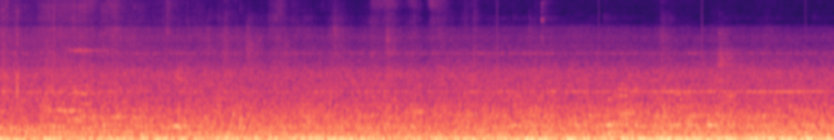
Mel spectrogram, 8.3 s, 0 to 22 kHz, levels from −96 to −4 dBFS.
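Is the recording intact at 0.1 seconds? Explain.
Yes, the audio is intact at 0.1 s, with no fault audible at that moment.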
